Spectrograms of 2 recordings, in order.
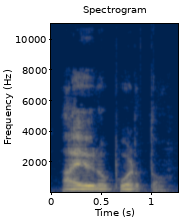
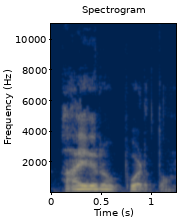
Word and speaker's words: aeropuerto: In Spanish, we do have to pronounce both of those vowels separately. Aero, aeropuerto, aeropuerto.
